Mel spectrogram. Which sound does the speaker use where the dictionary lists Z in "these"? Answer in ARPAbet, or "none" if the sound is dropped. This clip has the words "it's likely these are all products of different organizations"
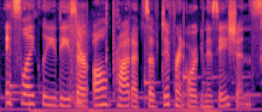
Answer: Z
